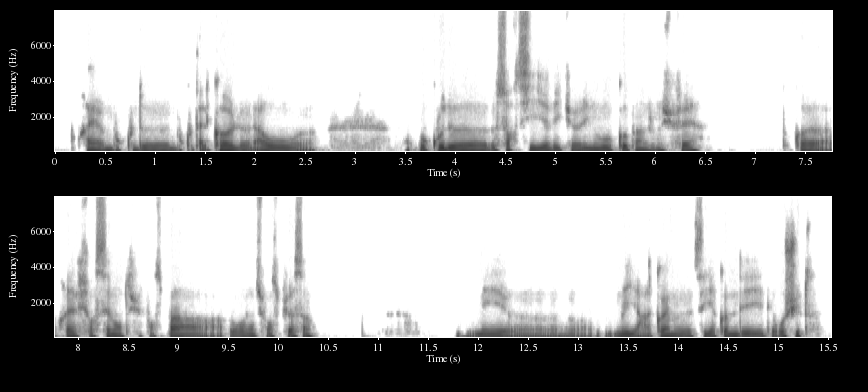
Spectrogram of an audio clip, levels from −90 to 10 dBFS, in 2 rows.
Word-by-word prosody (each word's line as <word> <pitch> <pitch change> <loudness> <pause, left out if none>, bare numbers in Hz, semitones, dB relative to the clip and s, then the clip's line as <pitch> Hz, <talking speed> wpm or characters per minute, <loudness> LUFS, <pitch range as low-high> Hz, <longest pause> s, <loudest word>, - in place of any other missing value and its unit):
après 90 -3 0
beaucoup 95 +2 -3
de 90 -1 +1
beaucoup 95 +5 -7
d'alcool, 95 -1 +3
heu, 90 - 0
là-haut, 95 +2 +2 1.0
heu, - - -7
beaucoup 105 - +3
de 90 -2 +4
de 95 - 0
sorties 95 +2 0
avec, 95 -1 -1
heu, 90 - +2
les 90 - +1
nouveaux 95 0 +2
copains 95 0 0
que 95 - -1
je - - -4
me 95 - -2
suis 100 - -7
faits 110 +2 +1 0.9
donc, - - -12
heu, 85 0 +2
après 90 0 0
forcément 95 +3 0
tu 115 - -11
penses 95 -2 -9
pas 95 0 +4 0.5
heureusement, 95 0 0
tu 95 - -6
penses 95 - -3
plus 100 - -2
à - - +2
ça 125 +7 -2 1.6
mais, 95 -1 +2
heu, 85 - -1 1.0
mais 95 +2 +4
il 95 - +3
y - - -1
aura 80 +2 -3
quand - - +1
même, 90 -1 +2
heu, - - -1
tu - - -11
sais, - - -2
il - - +3
y - - +3
a - - 0
quand 85 - 0
même 90 0 +3
des 90 +1 +1
des 100 - -5
rechutes. 105 0 -1
95 Hz, 210 wpm, -24 LUFS, 90-95 Hz, 1.6 s, de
